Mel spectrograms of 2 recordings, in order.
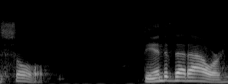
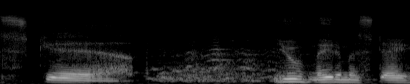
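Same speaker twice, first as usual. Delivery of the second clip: dumb, low, slow, put-on menacing villain voice. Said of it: "stop that dumb voice".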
